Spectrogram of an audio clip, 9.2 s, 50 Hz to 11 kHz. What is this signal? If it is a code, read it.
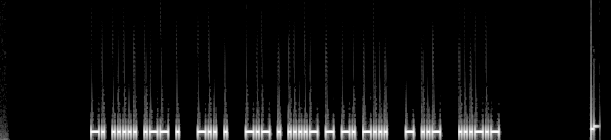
Morse code, heard as a keyed tone, about 32 wpm, 700 Hz. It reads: N5WE DE KE4TNB TU <SK>
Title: K1USN SST QSO Practice 30wpm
